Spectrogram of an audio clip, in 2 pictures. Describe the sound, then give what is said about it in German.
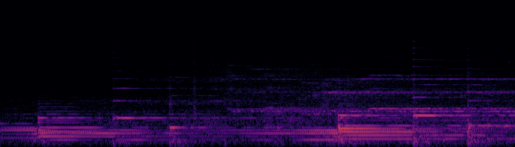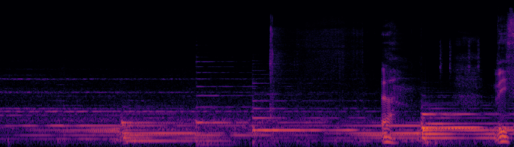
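A song's instrumental intro with sustained, melodic tones that shift chords every few seconds, building slightly in loudness, with bright crashing hits joining near the end. No one talks over it. “Und jetzt habe ich ein Lied rausgesucht, das so ein bisschen das widerspiegelt, was ich damals immer gedacht habe oder wie ich mich gefühlt habe.”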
